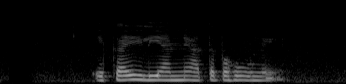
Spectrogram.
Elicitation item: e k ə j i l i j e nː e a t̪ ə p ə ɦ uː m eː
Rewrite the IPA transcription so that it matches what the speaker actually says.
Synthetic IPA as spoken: e k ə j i l i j a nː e a t̪ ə p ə ɦ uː n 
